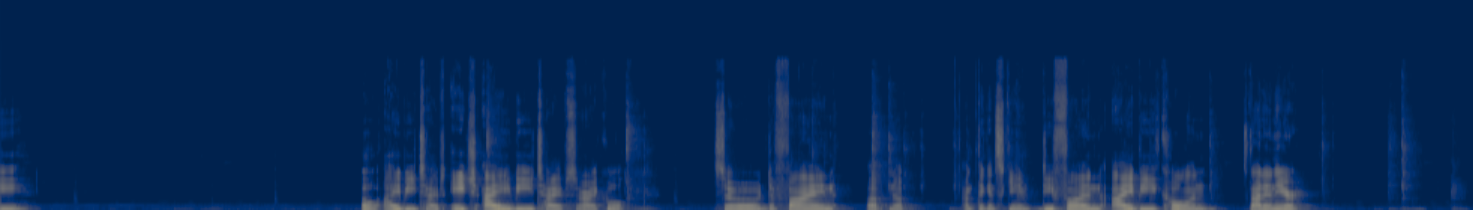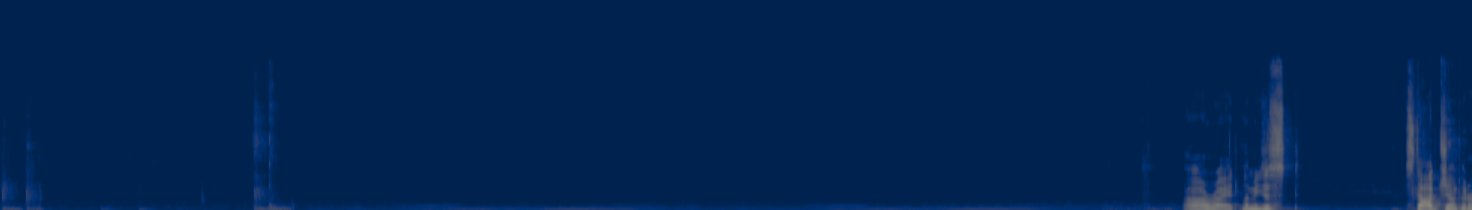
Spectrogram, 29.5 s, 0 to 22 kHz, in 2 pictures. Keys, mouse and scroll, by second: 0.0-0.2 typing, 1.6 ctrl+k, 3.5 ctrl+j, 5.0 Return, 5.7 Escape, 6.4 Return, 7.1 ctrl+s, 7.5-8.9 typing, 10.0-12.1 typing, 13.2 space, 13.9 BackSpace, 14.5 ctrl+j, 15.1 ctrl+g, 15.3 ctrl+g, 15.5 Escape, 17.4 Return, 17.5 Escape, 25.2 click, 25.9 click, 26.3 Escape, 27.2-29.0 typing.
